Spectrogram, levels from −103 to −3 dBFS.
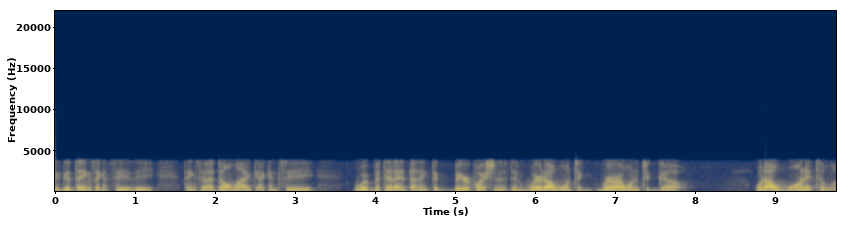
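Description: Nothing stood out on listening to this speech recording, which carries the narrow band of an ordinary telephone line.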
